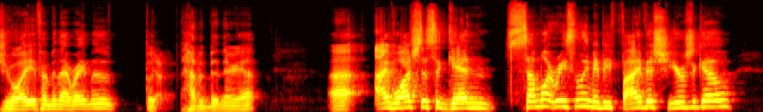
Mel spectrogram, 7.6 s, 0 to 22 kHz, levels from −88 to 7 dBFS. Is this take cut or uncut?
uncut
